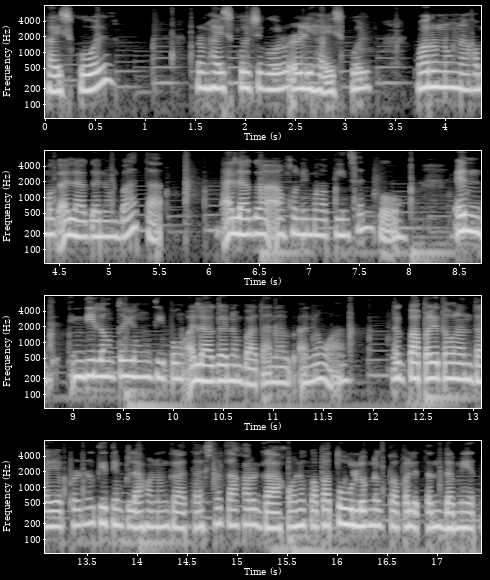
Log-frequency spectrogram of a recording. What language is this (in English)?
Filipino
